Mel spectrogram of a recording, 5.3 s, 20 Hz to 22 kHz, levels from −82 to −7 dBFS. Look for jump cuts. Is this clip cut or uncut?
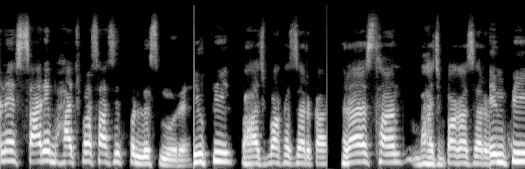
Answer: uncut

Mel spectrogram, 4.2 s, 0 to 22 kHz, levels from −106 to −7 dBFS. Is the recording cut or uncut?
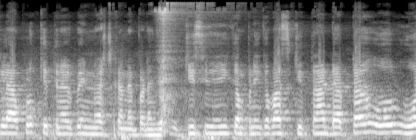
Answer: cut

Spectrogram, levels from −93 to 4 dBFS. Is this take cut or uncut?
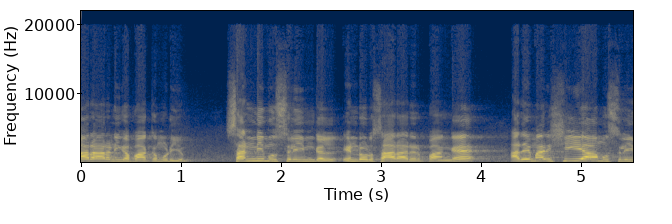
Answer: uncut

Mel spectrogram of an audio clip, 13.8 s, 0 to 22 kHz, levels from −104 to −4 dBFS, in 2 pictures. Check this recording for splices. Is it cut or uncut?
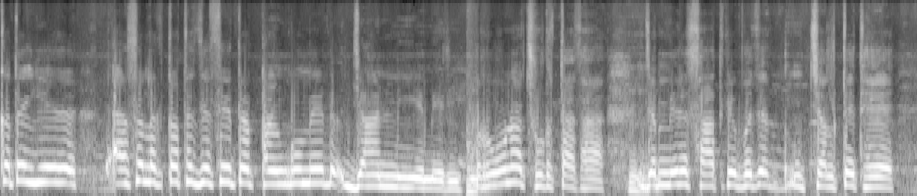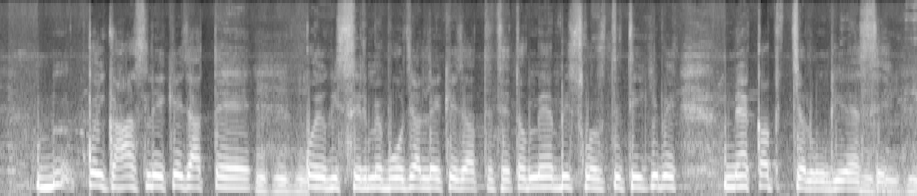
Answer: uncut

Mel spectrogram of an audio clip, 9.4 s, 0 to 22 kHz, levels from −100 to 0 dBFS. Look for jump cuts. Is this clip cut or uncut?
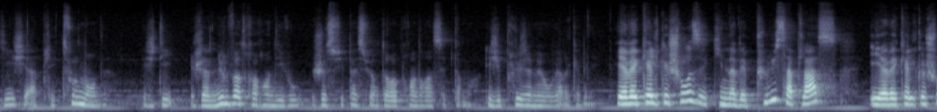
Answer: uncut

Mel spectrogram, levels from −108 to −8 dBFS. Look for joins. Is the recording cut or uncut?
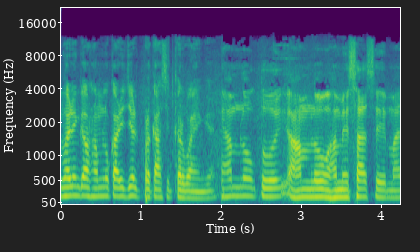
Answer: cut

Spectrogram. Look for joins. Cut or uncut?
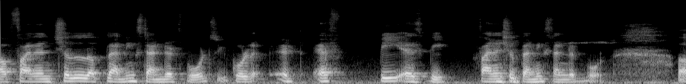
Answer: uncut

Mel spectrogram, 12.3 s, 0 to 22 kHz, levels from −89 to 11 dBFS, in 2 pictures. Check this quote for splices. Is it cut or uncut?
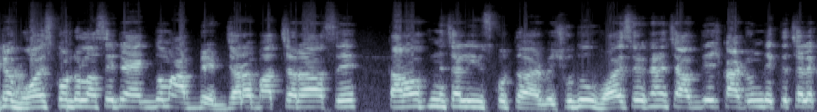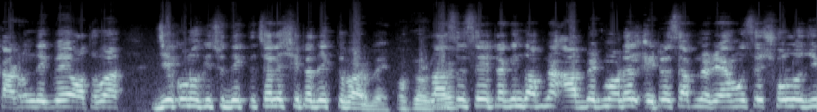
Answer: uncut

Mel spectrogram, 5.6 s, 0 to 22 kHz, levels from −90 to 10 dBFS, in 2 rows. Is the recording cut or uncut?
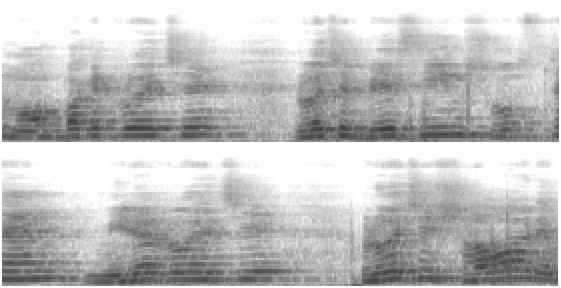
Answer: uncut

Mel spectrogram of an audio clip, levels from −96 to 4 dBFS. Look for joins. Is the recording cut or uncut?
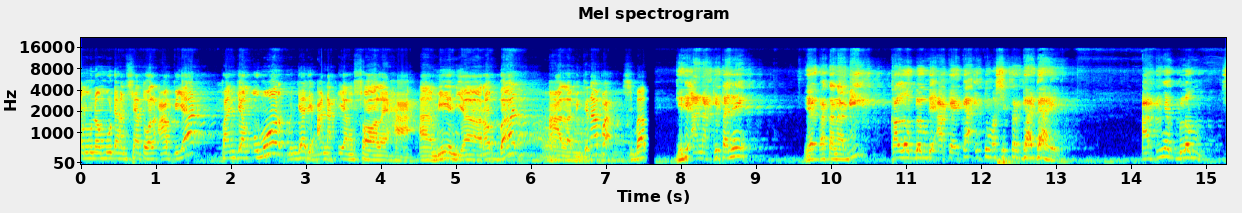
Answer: cut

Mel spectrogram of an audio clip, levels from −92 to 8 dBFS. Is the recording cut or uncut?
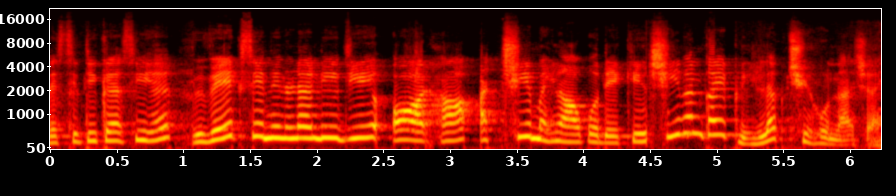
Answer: cut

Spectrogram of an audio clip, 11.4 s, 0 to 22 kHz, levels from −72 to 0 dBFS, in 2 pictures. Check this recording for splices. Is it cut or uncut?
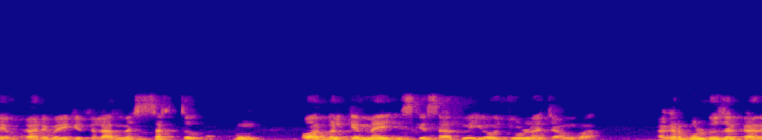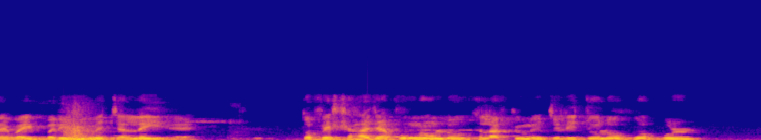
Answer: uncut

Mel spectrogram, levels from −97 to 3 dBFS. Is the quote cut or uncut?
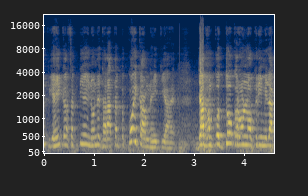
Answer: cut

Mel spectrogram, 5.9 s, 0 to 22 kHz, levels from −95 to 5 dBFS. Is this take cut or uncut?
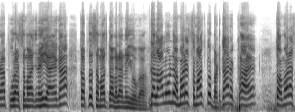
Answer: cut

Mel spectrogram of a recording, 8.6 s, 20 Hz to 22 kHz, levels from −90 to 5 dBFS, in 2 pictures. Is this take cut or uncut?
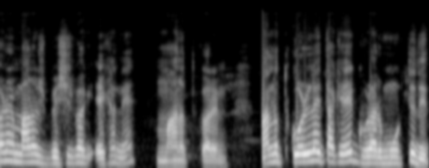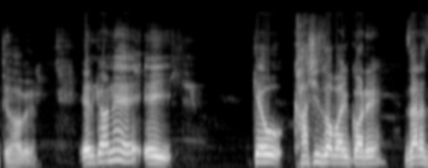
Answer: cut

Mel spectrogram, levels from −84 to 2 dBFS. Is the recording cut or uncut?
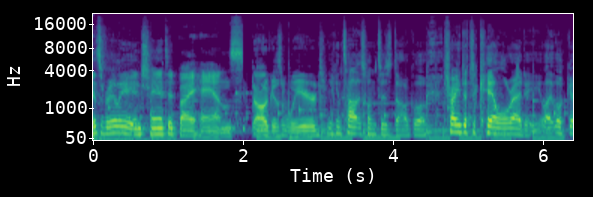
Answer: cut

